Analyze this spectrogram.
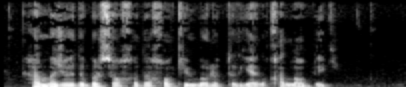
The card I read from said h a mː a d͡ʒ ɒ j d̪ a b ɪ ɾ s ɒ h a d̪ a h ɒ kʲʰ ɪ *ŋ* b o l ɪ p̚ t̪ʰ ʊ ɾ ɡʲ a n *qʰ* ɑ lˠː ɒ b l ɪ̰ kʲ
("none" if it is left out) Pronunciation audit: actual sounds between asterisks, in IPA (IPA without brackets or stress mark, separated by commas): m, qʰ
